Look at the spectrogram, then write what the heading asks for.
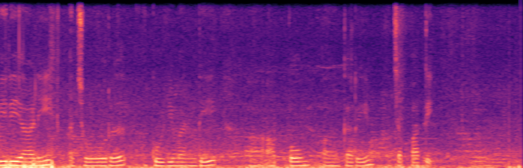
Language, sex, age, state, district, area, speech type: Malayalam, female, 30-45, Kerala, Alappuzha, rural, spontaneous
